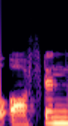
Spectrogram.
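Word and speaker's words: often: इसको ऑफ्टन भी पढ़ते हैं और इसको ऑफन भी प्रोनाउंस करते हैं।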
